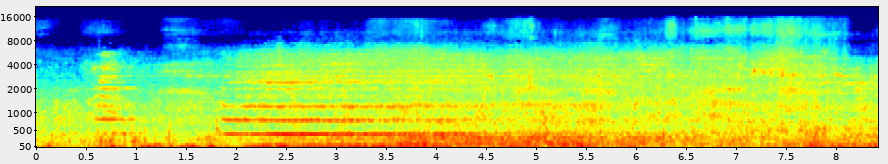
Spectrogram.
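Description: Horn of a passing River Line light-rail train: a short toot, then a long blast of a few seconds with a second, lower note joining near its end, over a low rumble.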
